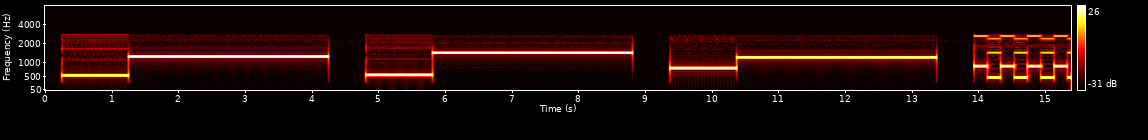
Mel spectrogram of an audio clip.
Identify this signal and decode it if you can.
Two-tone page, heard as a one-second tone, then a three-second tone, about 550 then 1250 Hz, about 570 then 1430 Hz, about 810 then 1220 Hz. It is heard from 0.2 to 13.4 s.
